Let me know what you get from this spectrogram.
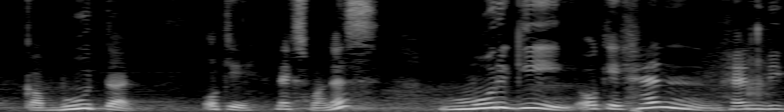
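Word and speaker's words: मुर्गी: Totally three letters and two symbols are used. So murgi.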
